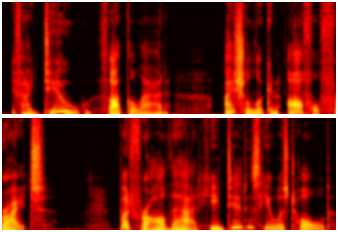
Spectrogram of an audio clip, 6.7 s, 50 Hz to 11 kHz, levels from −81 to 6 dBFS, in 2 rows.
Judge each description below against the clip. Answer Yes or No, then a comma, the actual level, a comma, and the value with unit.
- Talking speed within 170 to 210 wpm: Yes, average, 200 wpm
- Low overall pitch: No, high, 225 Hz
